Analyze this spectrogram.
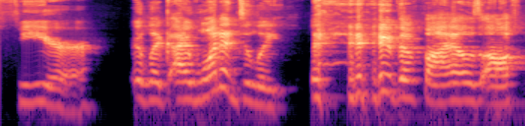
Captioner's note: laughs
